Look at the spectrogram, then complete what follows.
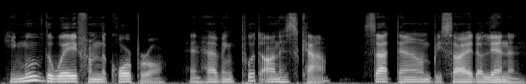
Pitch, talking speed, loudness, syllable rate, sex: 115 Hz, 180 wpm, -18 LUFS, 5.3 syllables/s, male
